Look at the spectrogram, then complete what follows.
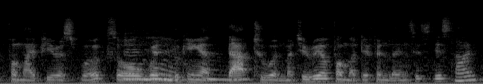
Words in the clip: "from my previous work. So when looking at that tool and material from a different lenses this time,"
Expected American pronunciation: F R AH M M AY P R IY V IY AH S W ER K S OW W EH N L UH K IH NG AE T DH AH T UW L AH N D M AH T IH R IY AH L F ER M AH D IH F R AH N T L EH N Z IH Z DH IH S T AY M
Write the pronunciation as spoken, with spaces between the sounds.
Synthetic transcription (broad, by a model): F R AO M M AY P IY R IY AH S W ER K S OW W EH N L UH K IH NG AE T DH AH T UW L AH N M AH T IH R IY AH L F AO M AH D IH F R AH N T L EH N S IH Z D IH S T AY M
